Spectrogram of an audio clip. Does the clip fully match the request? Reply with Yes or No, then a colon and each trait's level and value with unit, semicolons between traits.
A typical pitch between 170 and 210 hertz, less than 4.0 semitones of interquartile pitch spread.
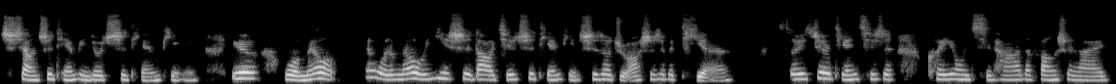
No: high, 225 Hz; narrow, 2.6 semitones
